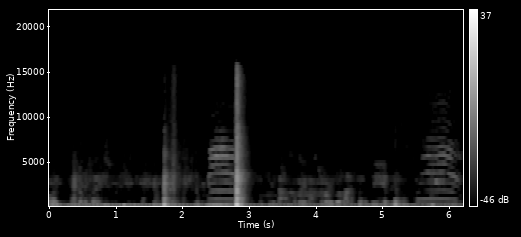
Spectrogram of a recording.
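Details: A hungry mother cat stays near food with her baby kitten. Two clear, rising-and-falling meows come about three seconds apart, under people talking, a sharp knock and a low steady hum.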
